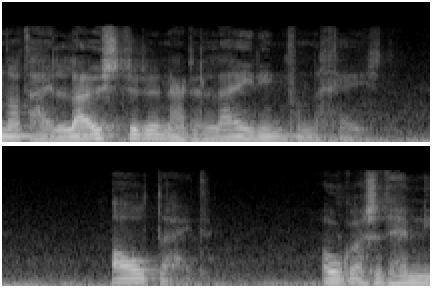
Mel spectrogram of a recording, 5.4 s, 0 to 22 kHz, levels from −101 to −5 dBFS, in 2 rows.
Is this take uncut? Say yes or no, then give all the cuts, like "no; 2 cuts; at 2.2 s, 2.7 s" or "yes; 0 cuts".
yes; 0 cuts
